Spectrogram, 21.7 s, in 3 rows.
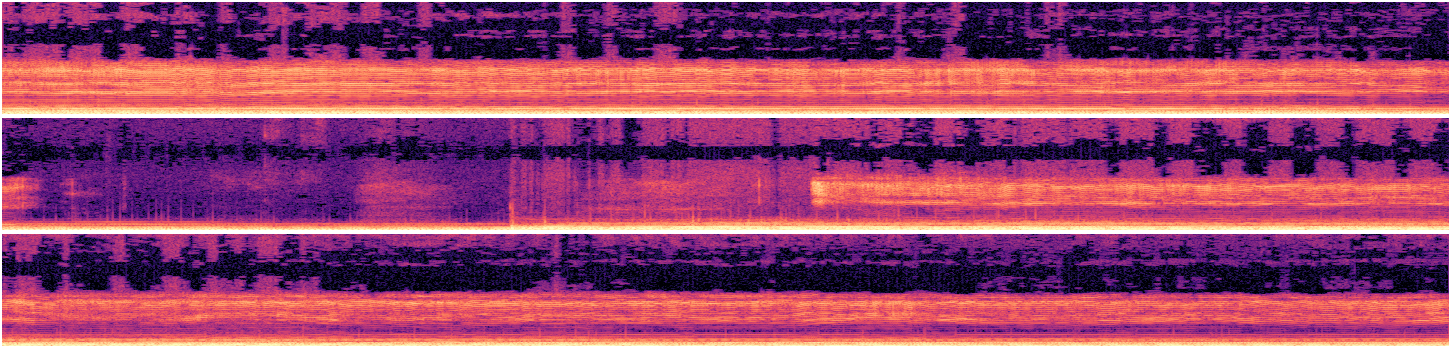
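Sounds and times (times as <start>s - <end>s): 
planetary gongs droning: 0.0s - 21.7s
planetary gong strike: 9.8s - 13.2s.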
